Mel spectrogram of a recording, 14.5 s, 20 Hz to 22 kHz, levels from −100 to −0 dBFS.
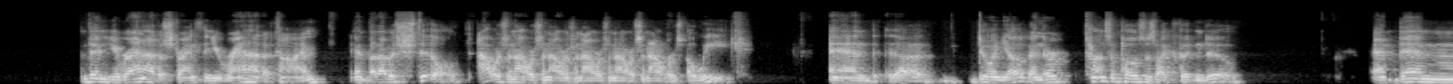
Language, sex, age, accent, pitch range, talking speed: English, male, 50-69, American, 120-135 Hz, 185 wpm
